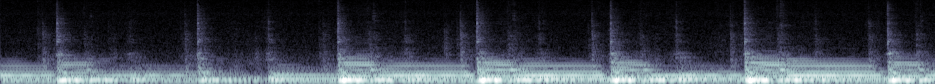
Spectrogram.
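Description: Upright double bass played pizzicato, improvising: plucked low notes about two to three a second, each ringing on after the pluck.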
